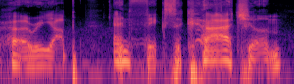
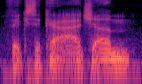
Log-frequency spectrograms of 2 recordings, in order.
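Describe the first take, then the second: First: Put-on British accent. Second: Soft, unvoiced British whisper; whispered British accent. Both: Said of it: "Max was British like that".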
